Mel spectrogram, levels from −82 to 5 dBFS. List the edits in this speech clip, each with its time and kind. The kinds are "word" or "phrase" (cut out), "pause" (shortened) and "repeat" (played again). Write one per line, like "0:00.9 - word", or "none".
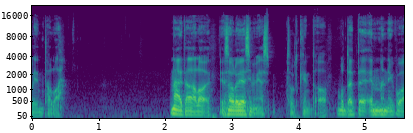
0:04.5 - pause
